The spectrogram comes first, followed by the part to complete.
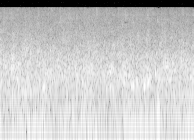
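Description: Steady trickle of running water in an aquaponics system, with a low hum underneath.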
